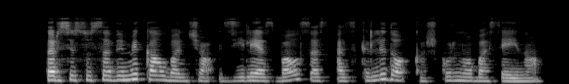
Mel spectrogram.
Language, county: Lithuanian, Vilnius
